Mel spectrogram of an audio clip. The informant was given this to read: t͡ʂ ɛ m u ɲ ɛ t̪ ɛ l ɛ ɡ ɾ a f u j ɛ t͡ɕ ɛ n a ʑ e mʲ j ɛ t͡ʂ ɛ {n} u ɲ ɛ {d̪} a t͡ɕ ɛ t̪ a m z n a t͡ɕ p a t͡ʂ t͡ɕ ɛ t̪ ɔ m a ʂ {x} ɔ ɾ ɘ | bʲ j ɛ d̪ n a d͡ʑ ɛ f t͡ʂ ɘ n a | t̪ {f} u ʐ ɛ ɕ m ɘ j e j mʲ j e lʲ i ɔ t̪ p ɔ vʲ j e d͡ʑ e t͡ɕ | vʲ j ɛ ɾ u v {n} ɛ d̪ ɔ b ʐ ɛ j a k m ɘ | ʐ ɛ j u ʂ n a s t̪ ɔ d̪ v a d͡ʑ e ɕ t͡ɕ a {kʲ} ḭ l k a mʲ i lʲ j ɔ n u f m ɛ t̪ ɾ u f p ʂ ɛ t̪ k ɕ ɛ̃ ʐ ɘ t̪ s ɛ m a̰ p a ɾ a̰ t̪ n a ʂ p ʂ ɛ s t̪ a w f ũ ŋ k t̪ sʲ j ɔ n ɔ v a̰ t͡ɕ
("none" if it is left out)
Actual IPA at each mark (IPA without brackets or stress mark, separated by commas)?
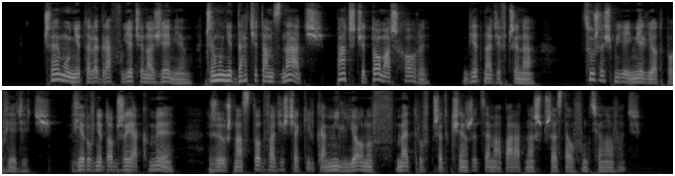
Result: m, d̪, x, s, ɲ, kʲ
